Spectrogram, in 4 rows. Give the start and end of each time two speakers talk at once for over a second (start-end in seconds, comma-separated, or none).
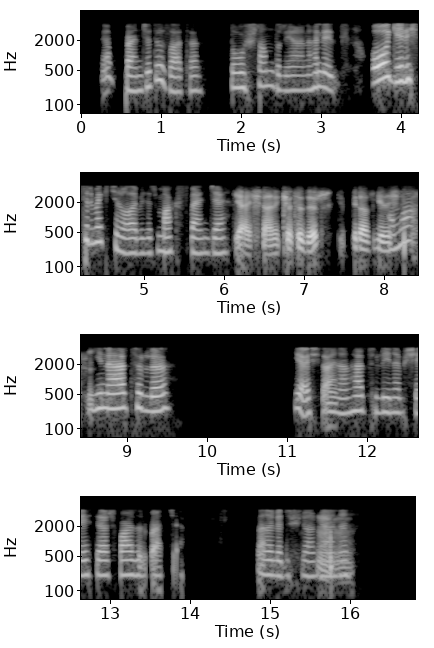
none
